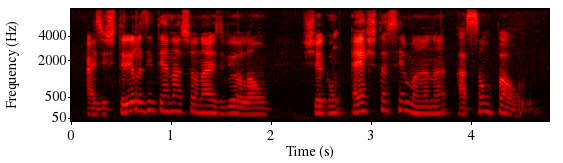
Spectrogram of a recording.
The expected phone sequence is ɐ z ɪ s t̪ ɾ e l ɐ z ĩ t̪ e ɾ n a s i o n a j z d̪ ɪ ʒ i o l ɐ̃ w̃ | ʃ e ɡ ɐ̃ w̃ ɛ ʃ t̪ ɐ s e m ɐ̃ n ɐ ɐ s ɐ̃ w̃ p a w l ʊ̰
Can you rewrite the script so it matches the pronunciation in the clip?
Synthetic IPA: ɐ z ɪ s t̪ ɾ e l ɐ z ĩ t̪ e ɾ n a s i o n a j z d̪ ɪ v i o l ɐ̃ w̃ | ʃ e ɡ ɐ̃ w̃ ɛ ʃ t̪ ɐ s e m ɐ̃ n ɐ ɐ s ɐ̃ w̃ p a w l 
